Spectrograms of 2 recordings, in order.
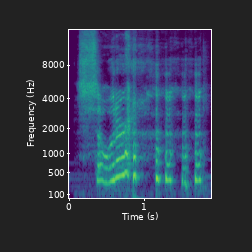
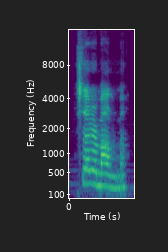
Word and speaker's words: Södermalm: So when you say her, right? Yeah. The middle bit, that is the Sada? Sader. Sada. Sader. Sader. Pronounce the R. Oh, sadar. Dar. Sader. Dar. Sadar. Malm. Sadermalm. Södermalm.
